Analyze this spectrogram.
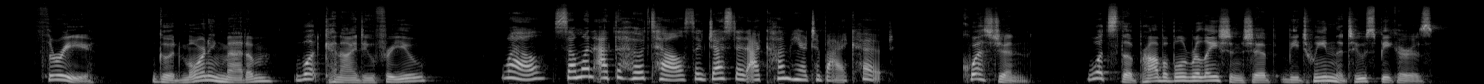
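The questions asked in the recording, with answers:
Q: What's the probable relationship between the two speakers?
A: Shop assistant and customer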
